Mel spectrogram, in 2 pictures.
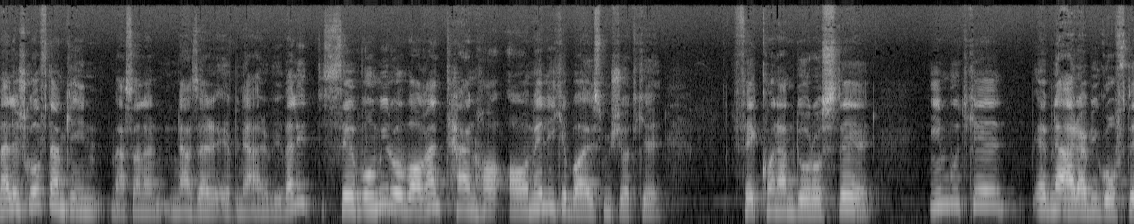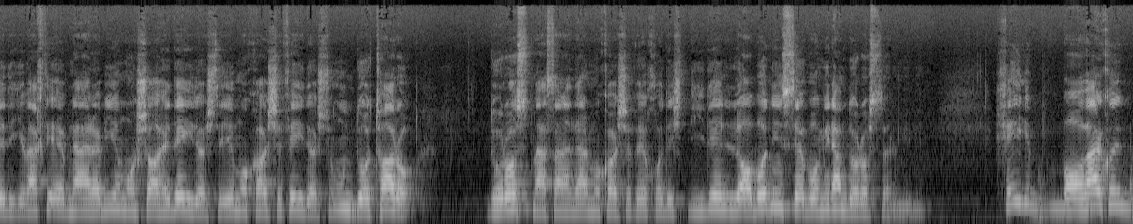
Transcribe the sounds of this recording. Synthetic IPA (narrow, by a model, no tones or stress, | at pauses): væle̞ʃɡo̞ft̪æmce̞iːnmæsælænːæzæɾeʔebneæɾæbiːvælise̞vːomiːɾovɒːɣeænt̪ʰænɦɒːʔɒːme̞liːcʰe̞bɒːe̞smiːʃod̪̥cʲʰe̞ | fe̞cʰːo̞næmd̪oɾost̪e̞ | ʔiːnbuːd̪̥cʰe̞ebneæɾæbiːɡoft̪e̞d̪iɟe̞væχt̪iːe̞bneæɾæbiːje̞moʃɒːhe̞d̪eiːd̪ɒːʃt̪ejemokʰɒːʃe̞fe̞iːd̪ɒːʃt̪eund̪ot̪ʰɒːɾo | d̪oɾost̪mæsælænd̪æɾmokʰɒːʃefe̞jexod̪e̞ʃd̪iːd̪e̞lɒːbod̪iːnse̞vːomiːɾæmd̪o̞ɾost̪̚d̪ɒ̰ːɾimḭbḭni | xejliːbɒːvæɾkʰoniːd̪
